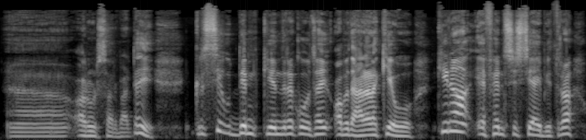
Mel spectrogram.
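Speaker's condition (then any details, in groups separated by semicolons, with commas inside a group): No condition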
